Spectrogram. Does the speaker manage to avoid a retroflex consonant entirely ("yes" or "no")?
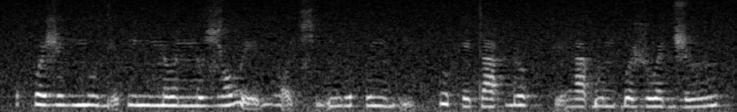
no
